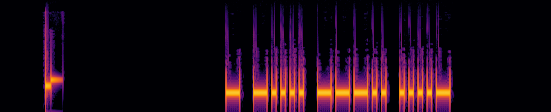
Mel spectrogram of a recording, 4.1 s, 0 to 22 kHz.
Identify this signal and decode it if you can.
Morse code, heard as a keyed tone, about 34 wpm, 700 Hz. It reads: T684
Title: Numbers - Contest Style - 4-Digit 35wpm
